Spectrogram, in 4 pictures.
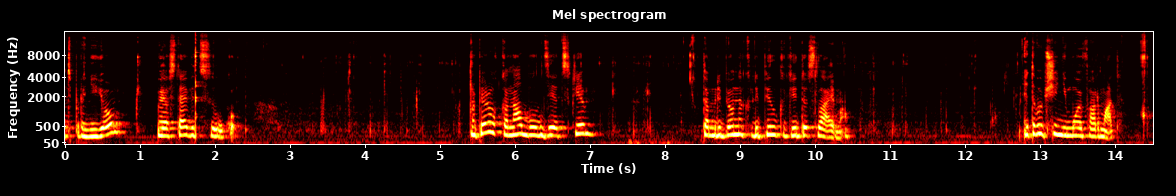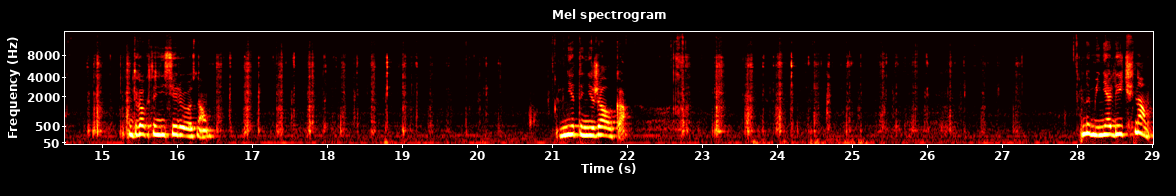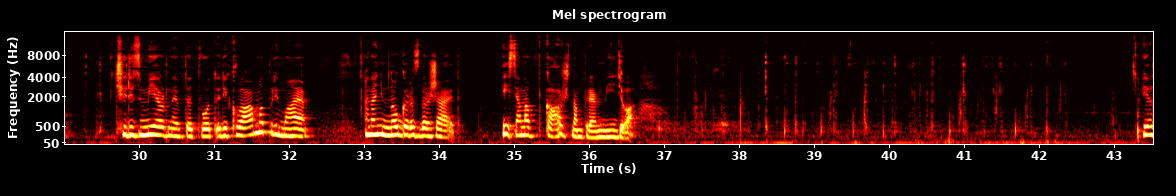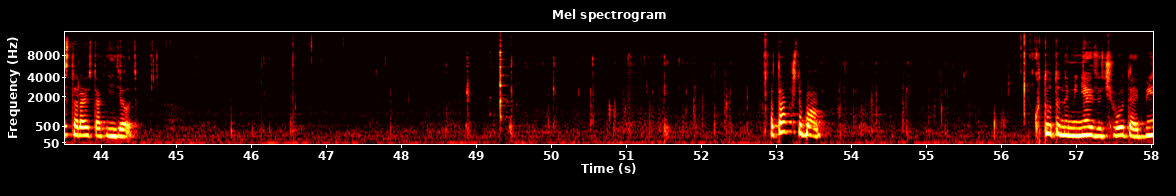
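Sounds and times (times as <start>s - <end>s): chewing crisp cucumber: 2.2s - 5.5s, 7.0s - 8.5s, 10.2s - 12.8s, 14.0s - 21.1s, 22.6s - 28.0s, 37.1s - 43.4s, 44.6s - 56.6s
chewing and wet mouth clicks: 37.4s - 42.4s, 53.6s - 56.6s.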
